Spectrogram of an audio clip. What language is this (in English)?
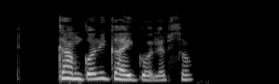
Georgian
